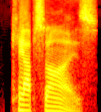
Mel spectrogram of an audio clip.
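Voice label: "capsize", American English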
